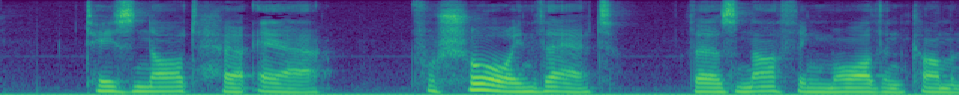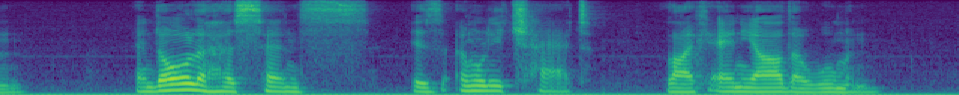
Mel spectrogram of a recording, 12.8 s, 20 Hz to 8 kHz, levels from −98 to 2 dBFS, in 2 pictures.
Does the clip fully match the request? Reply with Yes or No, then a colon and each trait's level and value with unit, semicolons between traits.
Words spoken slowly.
Yes: slow, 115 wpm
